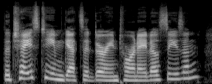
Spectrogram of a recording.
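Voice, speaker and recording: A woman playing a busy, bossy young storm-chase researcher in a video game, chatty and brisk as she gives instructions. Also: mid-range voice, pushed and bright, no room sound, studio quality, natural voice. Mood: candid, wry. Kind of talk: scripted game dialogue.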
